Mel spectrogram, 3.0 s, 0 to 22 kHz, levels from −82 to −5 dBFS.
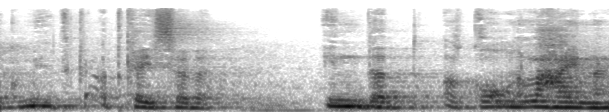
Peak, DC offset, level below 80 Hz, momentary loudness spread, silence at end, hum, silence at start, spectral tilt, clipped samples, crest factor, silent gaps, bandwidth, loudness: -4 dBFS; under 0.1%; -52 dBFS; 12 LU; 0 s; none; 0 s; -6 dB/octave; under 0.1%; 16 dB; none; 16 kHz; -20 LUFS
